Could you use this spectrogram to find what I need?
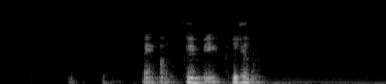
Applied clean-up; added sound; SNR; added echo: neural mask model DeepFilterNet 3.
